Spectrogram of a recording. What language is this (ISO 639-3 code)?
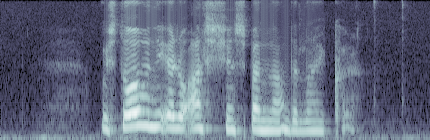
fao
